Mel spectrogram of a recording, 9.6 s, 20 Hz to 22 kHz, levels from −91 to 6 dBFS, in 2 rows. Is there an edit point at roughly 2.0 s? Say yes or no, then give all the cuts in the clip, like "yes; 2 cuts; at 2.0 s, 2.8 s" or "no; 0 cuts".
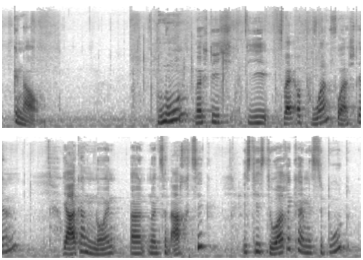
no; 1 cut; at 5.6 s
